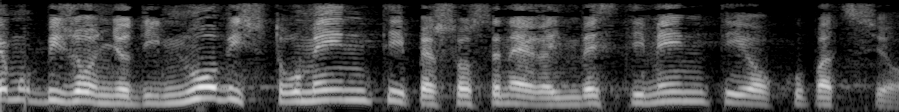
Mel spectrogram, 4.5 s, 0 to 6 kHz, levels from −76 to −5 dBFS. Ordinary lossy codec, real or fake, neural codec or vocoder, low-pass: none; real; none; 5.4 kHz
